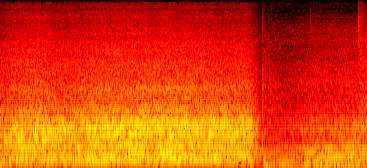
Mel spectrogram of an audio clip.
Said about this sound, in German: Deshalb sollen die neuen E-Autos nicht nur angenehm klingen und die Anforderungen erfüllen, nein, vielmehr, die neuen Sounds sollen typisch sein für ihren Hersteller. Toller Klang, aber nicht wie herkömmliche Verbrennungsmotoren.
